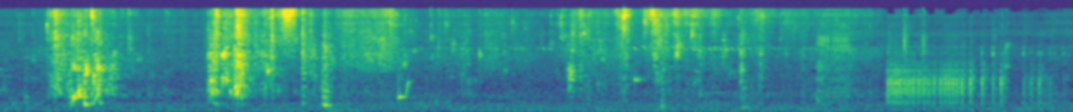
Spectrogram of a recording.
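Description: Irregular splashes and drips of water with scattered small knocks as wet fishing gear and a landing net are handled, plus a short rattling patch near the end.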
